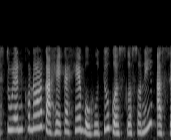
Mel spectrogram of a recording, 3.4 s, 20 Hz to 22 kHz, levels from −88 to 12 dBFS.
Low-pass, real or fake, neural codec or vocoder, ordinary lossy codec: 5.4 kHz; fake; codec, 16 kHz, 4.8 kbps, FACodec; none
